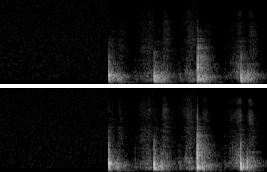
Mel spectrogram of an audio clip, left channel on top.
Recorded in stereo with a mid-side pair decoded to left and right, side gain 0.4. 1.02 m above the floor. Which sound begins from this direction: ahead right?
Running footsteps, at 1.1 s.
